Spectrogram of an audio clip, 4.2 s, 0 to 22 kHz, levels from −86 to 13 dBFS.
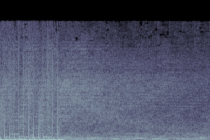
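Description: From 1.21 s to the end, the audio has a time-stretched section, slowed to about 0.6 times normal pace with pitch unchanged, so it drags. Unlike a plain slowdown, nothing drops in pitch, pointing to software that likely stretched it by repeating short pieces.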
